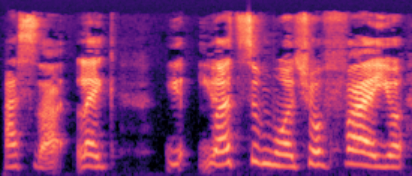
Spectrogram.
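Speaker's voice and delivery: hammed-up smitten man; imitating Odogwu. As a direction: boyfriend gushing over his girlfriend, mock-wild. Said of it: "He's like".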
